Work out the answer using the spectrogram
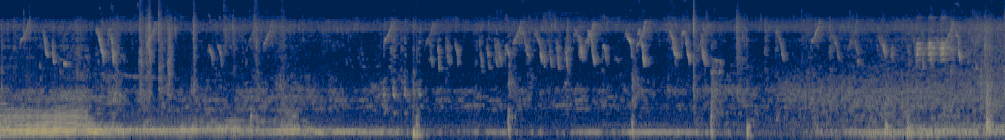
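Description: Small birds chirping again and again in quick short calls, over a low steady hum, with a few sharp knocks from handling.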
